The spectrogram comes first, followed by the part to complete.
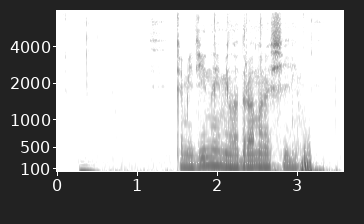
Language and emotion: Russian, neutral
